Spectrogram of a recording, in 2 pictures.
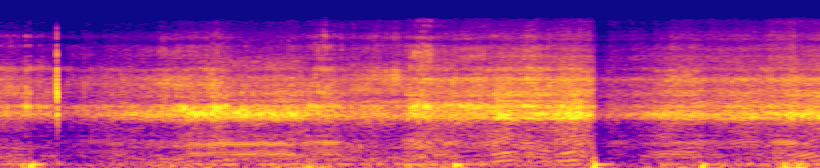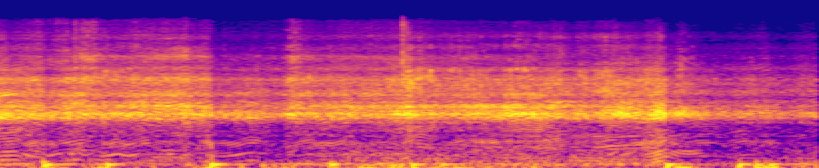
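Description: Kawasaki motocross bike's engine, heard close up from on board, revving up and down as it is ridden hard over a dirt track, with frequent low thumps and a short dip in engine noise a little under four seconds in.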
